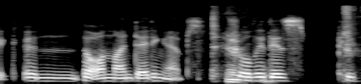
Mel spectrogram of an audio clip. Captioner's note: scoffs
